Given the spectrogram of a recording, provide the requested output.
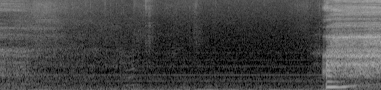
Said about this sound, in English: Okay, so let's try that. Okay, everybody, real deep breath.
